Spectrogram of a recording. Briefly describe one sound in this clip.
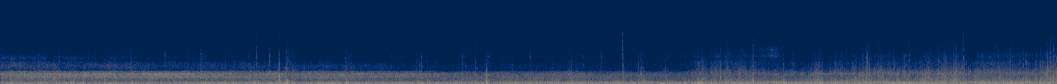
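Wind buffets the microphone with a low rumble.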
